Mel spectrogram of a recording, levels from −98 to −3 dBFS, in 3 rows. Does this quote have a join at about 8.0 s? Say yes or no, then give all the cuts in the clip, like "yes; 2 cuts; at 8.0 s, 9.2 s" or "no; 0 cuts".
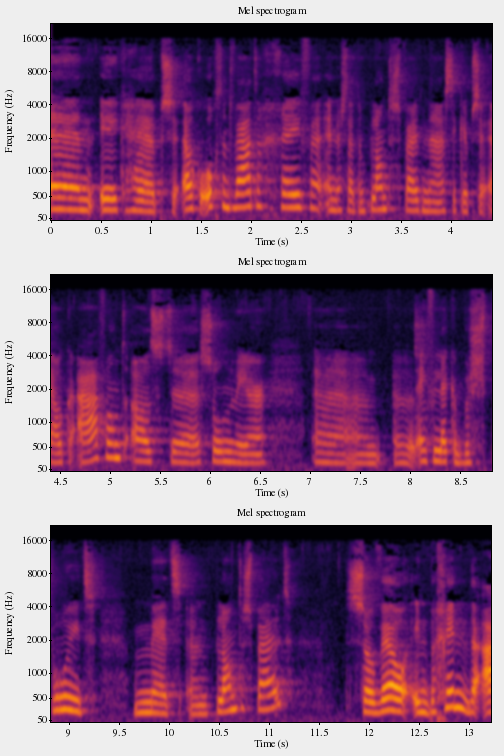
yes; 1 cut; at 8.0 s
